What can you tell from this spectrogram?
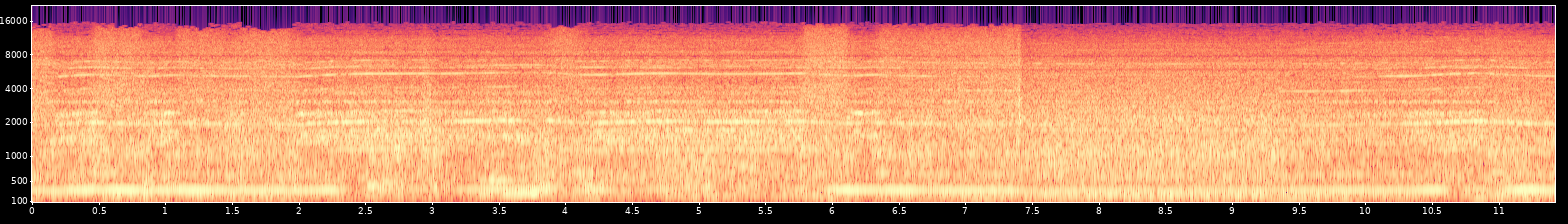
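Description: Canister vacuum cleaner running steadily, its hose nozzle drawn over a cat's fur. The steady hum breaks off briefly a few times.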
